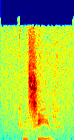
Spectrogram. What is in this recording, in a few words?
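"conceive", American English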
